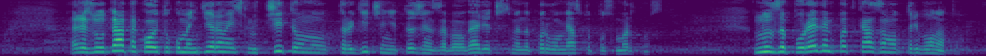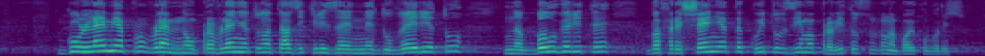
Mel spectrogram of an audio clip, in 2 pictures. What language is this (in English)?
Bulgarian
